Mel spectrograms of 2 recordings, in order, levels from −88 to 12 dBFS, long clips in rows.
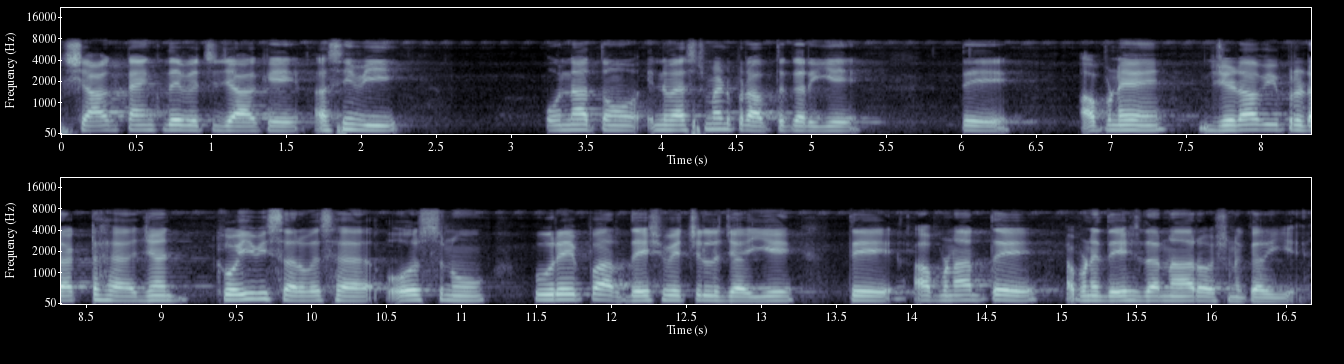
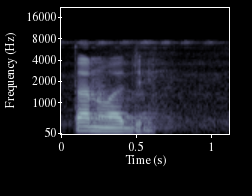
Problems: constant background noise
